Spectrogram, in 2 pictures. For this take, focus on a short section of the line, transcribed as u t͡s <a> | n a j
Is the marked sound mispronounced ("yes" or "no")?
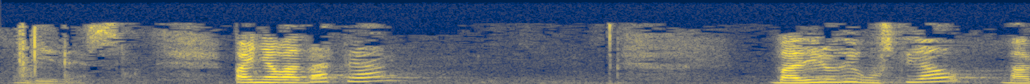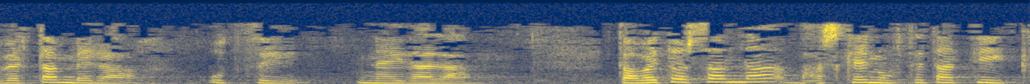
yes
